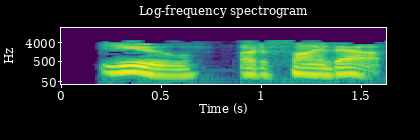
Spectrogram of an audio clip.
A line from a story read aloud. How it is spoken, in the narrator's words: said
